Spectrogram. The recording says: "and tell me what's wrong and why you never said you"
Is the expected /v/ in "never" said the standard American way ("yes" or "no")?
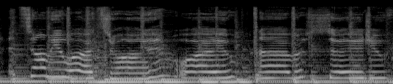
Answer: yes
